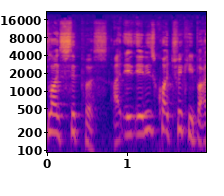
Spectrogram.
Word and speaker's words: Lysippus: And that is the famous slash infamous Greek sculpture Lysippus. Did I pronounce it right this time? – You did, but you said sculpture, not sculptor.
